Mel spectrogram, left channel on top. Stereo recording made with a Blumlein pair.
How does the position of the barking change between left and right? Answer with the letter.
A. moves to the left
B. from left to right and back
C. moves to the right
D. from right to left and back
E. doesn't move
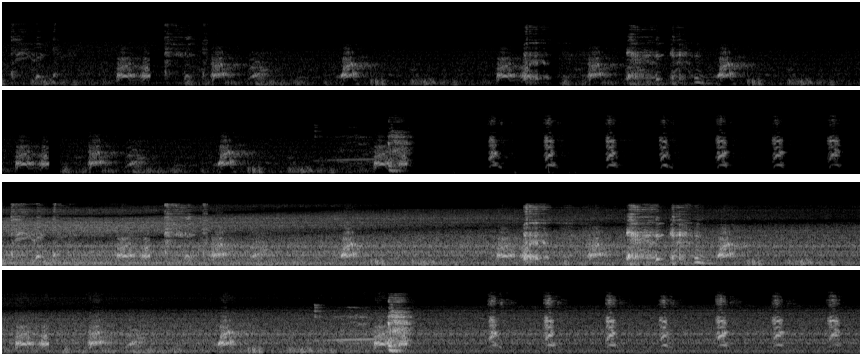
E.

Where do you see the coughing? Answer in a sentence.
In this clip you hear the coughing on the right.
